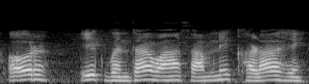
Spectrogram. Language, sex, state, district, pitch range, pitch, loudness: Hindi, female, Maharashtra, Mumbai Suburban, 180-215 Hz, 195 Hz, -15 LUFS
